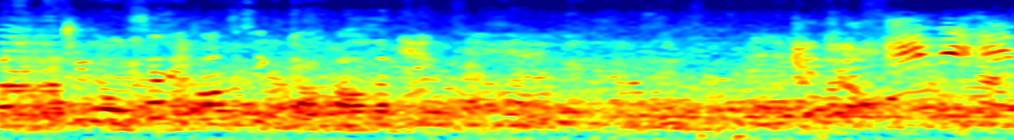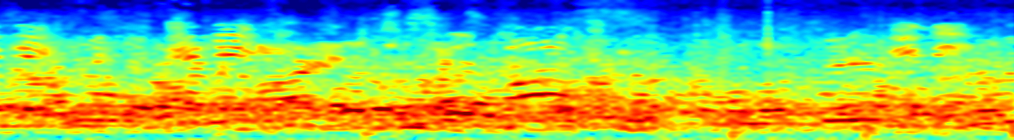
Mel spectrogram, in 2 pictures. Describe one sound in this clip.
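A crowd of people chatter in a busy room.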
